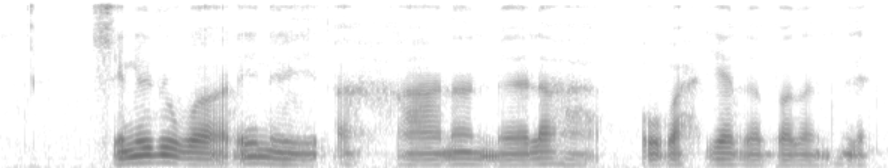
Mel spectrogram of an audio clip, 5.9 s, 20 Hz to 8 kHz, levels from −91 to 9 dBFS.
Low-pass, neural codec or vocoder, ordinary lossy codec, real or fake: 7.2 kHz; codec, 16 kHz, 8 kbps, FunCodec, trained on Chinese and English, 25 frames a second; none; fake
